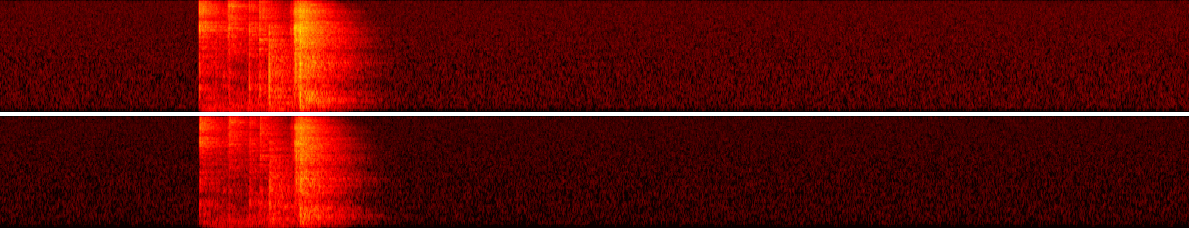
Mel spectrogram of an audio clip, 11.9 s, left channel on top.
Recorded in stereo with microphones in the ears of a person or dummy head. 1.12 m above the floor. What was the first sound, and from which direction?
Tape being pulled, 60° left (ahead or behind).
